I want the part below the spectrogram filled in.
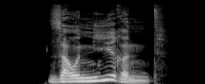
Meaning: present participle of saunieren
- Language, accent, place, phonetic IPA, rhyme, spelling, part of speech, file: German, Germany, Berlin, [zaʊ̯ˈniːʁənt], -iːʁənt, saunierend, verb, De-saunierend.ogg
